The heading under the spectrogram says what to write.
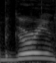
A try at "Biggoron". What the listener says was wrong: Big Goron. Big Goron. No, you said Big Gorion.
